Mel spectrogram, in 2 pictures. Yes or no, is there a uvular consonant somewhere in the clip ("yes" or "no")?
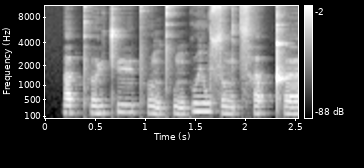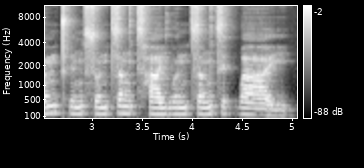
no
